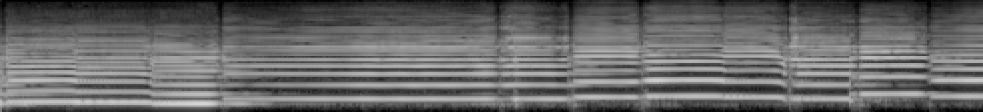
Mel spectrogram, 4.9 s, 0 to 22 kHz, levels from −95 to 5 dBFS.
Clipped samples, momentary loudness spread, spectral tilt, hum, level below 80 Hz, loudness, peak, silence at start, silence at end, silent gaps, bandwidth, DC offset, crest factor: under 0.1%; 4 LU; 1 dB/octave; none; -88 dBFS; -18 LUFS; -6 dBFS; 0 s; 0 s; none; 19.5 kHz; under 0.1%; 14 dB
